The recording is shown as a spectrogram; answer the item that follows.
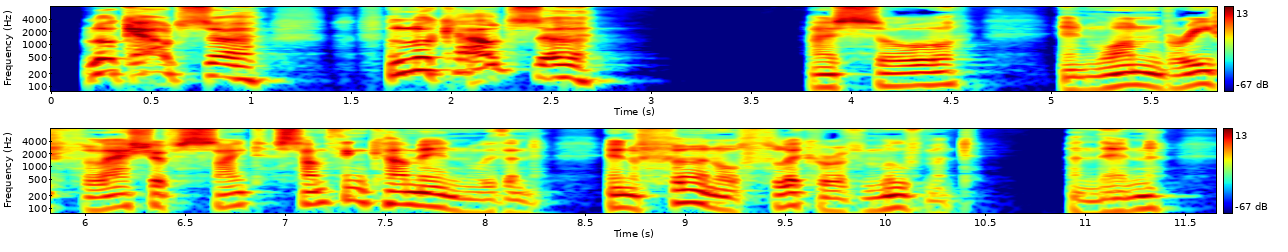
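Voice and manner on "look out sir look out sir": fearful, frightened cry, very high pitched. One of the men suddenly cries out a warning into the darkness: frightened cry. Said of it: "cried out something in a frightened voice".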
